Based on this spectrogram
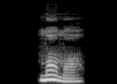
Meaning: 1. mom, mum 2. grandmom
- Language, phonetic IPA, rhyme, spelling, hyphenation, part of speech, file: Hungarian, [ˈmɒmɒ], -mɒ, mama, ma‧ma, noun, Hu-mama.ogg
